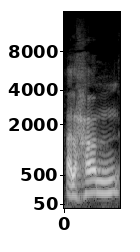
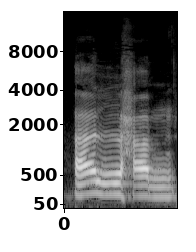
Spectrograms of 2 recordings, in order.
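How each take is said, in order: First: The opening A is clipped very short. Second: The opening A is held a full beat. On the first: The speaker calls it wrong. "tu A tu tak sampai, tu kosong perpuluhan kosong lima harakat" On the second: The speaker calls it right. "Dia kalau satu harakat"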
